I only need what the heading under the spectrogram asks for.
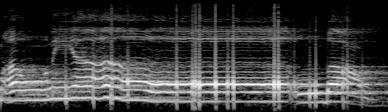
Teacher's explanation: Ainnya terbaca, ujungnya dha tapi sedikit ya. Jangan mubalaghah, jangan berlebihan.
